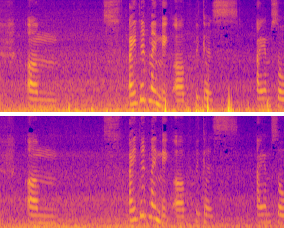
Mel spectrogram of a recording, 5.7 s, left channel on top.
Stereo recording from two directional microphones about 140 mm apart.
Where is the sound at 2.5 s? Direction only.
15° right (ahead or behind).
